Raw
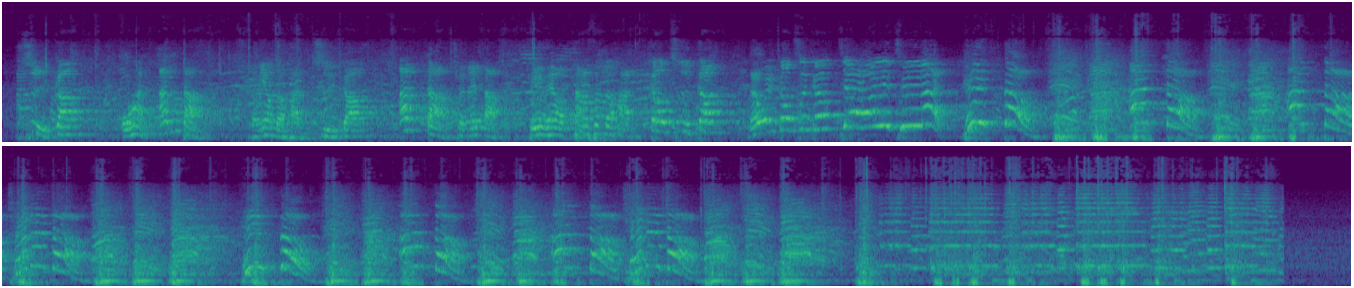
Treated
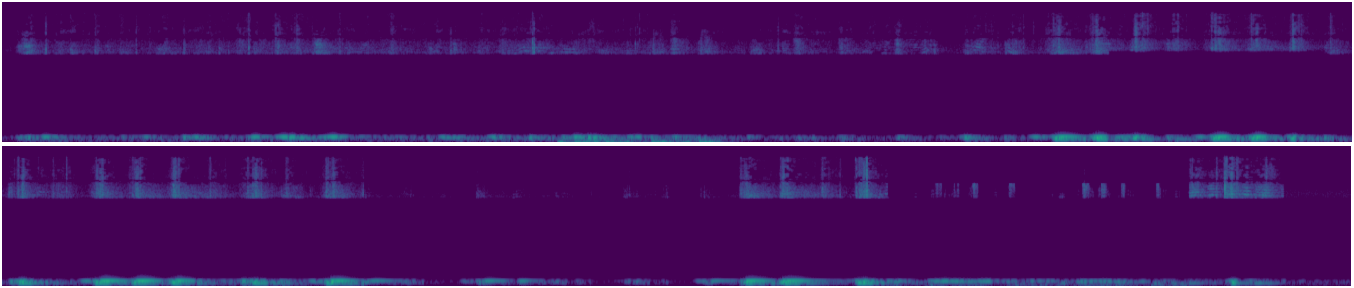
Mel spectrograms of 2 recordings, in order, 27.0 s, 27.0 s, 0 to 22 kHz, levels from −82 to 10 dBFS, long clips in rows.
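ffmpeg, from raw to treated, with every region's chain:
-filter_complex "[0:a]asettb=1/sr,asplit=3[s0][s1][s2];[s0]atrim=end=5.554[s3];[s1]atrim=start=5.55:end=7.37,asetpts=PTS-STARTPTS,afade=t=in:d=0.004:c=qsin,afade=t=out:st=1.816:d=0.004:c=qsin,lowshelf=f=330:g=5.5,aeval=exprs='(tanh(6.31*val(0)+0.35)-tanh(0.35))/6.31':c=same[s4];[s2]atrim=start=7.366[s5];[s3][s4]acrossfade=d=0.004:c1=hsin:c2=qsin[s6];[s6][s5]acrossfade=d=0.004:c1=qsin:c2=hsin,asettb=1/sr,asplit=3[s7][s8][s9];[s7]atrim=end=11.064[s10];[s8]atrim=start=11.06:end=13.22,asetpts=PTS-STARTPTS,afade=t=in:d=0.004:c=qsin,afade=t=out:st=2.156:d=0.004:c=qsin,asuperstop=centerf=4700:order=12:qfactor=4,aecho=1:1:83:0.224,atrim=end_sample=95256[s11];[s9]atrim=start=13.216[s12];[s10][s11]acrossfade=d=0.004:c1=hsin:c2=qsin[s13];[s13][s12]acrossfade=d=0.004:c1=qsin:c2=hsin,asettb=1/sr,asplit=3[s14][s15][s16];[s14]atrim=end=17.114[s17];[s15]atrim=start=17.11:end=20.87,asetpts=PTS-STARTPTS,afade=t=in:d=0.004:c=qsin,afade=t=out:st=3.756:d=0.004:c=qsin,acrossover=split=180 3100:gain=0.0794 1 0.112[s18][s19][s20];[s18][s19][s20]amix=inputs=3:normalize=0,acompressor=threshold=0.0501:ratio=10:attack=3.2:release=140:knee=1:detection=peak[s21];[s16]atrim=start=20.866[s22];[s17][s21]acrossfade=d=0.004:c1=hsin:c2=qsin[s23];[s23][s22]acrossfade=d=0.004:c1=qsin:c2=hsin,asettb=1/sr,asplit=3[s24][s25][s26];[s24]atrim=end=22.354[s27];[s25]atrim=start=22.35:end=25.37,asetpts=PTS-STARTPTS,afade=t=in:d=0.004:c=qsin,afade=t=out:st=3.016:d=0.004:c=qsin,lowpass=f=2100:t=q:w=0.5098,lowpass=f=2100:t=q:w=0.6013,lowpass=f=2100:t=q:w=0.9,lowpass=f=2100:t=q:w=2.563,afreqshift=-2500,acontrast=59[s28];[s26]atrim=start=25.366[s29];[s27][s28]acrossfade=d=0.004:c1=hsin:c2=qsin[s30];[s30][s29]acrossfade=d=0.004:c1=qsin:c2=hsin,afftfilt=real='re*(1-between(b*sr/4096,170,4800))':imag='im*(1-between(b*sr/4096,170,4800))':win_size=4096:overlap=0.75,lowshelf=f=270:g=-9,volume=0.794"

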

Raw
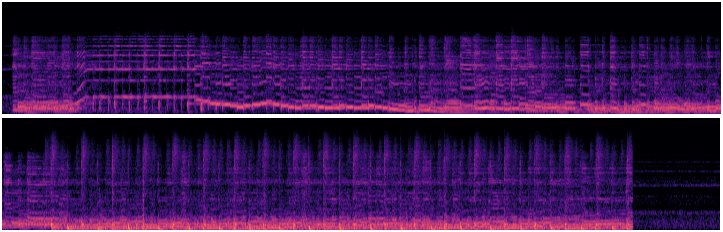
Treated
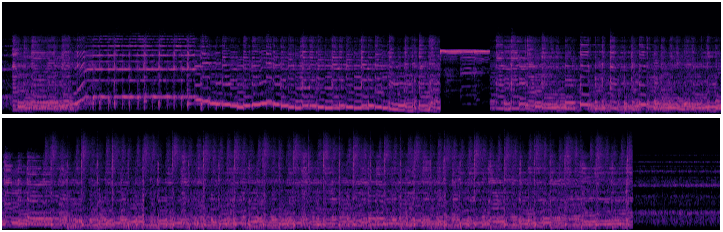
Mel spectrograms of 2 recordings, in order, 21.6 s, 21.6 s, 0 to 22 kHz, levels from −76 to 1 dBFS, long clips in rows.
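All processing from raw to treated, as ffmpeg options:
-filter_complex "[0:a]asettb=1/sr,asplit=3[s0][s1][s2];[s0]atrim=end=6.574[s3];[s1]atrim=start=6.57:end=7.32,asetpts=PTS-STARTPTS,afade=t=in:d=0.004:c=qsin,afade=t=out:st=0.746:d=0.004:c=qsin,tiltshelf=f=1300:g=7.5,lowpass=f=3200:t=q:w=0.5098,lowpass=f=3200:t=q:w=0.6013,lowpass=f=3200:t=q:w=0.9,lowpass=f=3200:t=q:w=2.563,afreqshift=-3800[s4];[s2]atrim=start=7.316[s5];[s3][s4]acrossfade=d=0.004:c1=hsin:c2=qsin[s6];[s6][s5]acrossfade=d=0.004:c1=qsin:c2=hsin,highpass=390,anlmdn=0.000251,acompressor=threshold=0.00891:ratio=6,volume=2.24"

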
